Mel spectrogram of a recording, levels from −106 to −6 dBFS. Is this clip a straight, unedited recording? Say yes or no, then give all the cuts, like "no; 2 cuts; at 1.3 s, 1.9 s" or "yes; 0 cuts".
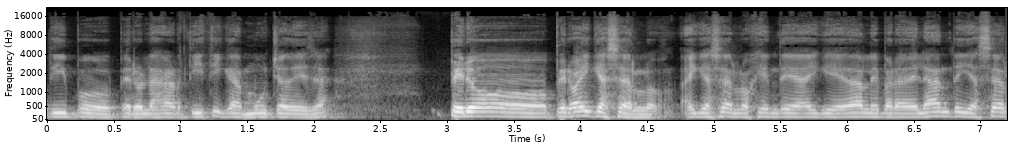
yes; 0 cuts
